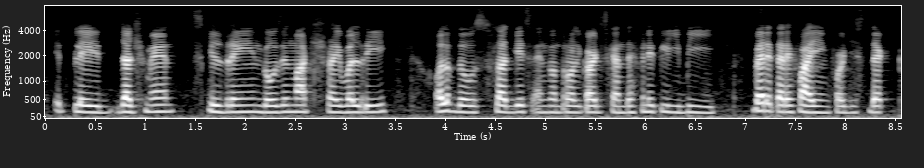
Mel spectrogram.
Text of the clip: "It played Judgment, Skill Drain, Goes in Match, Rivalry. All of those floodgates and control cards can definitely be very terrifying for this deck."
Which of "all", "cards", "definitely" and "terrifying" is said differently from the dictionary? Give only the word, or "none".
cards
